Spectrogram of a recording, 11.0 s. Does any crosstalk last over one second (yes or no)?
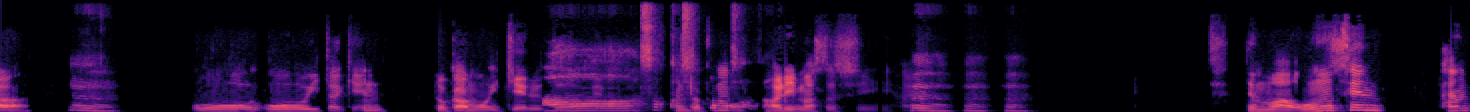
yes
